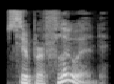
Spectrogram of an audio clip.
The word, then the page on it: superfluid: British English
